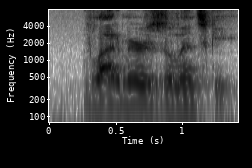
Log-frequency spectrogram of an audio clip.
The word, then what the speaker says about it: Volodymyr Zelensky: And I feel like Volodymyr Zelensky, am I pronouncing his name?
